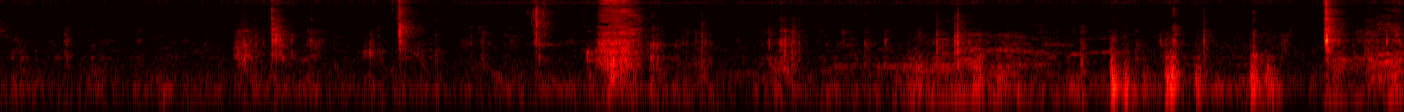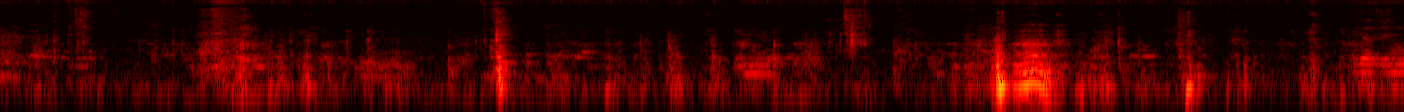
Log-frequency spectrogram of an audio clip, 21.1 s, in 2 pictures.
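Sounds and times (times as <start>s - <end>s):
chewing fried chicken: 0.0s - 20.9s
mouth clicks and crunches: 1.7s - 14.3s, 15.8s - 17.6s.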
